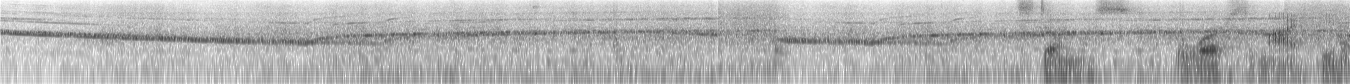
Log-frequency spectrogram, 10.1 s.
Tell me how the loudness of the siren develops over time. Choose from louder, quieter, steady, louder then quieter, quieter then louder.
steady.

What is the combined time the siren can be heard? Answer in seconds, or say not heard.
10 s.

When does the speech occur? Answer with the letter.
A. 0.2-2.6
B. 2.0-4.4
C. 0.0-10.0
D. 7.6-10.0
D.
